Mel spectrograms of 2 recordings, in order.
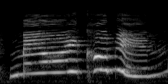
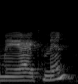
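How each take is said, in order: First: Put-on very high, loud, drawn-out old lady; old lady head voice. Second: Said in the usual way. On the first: Shown as a demonstration. Teacher demonstrating head register, silly old lady voice. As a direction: ring it out slowly in head voice. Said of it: "is our old lady voice".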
